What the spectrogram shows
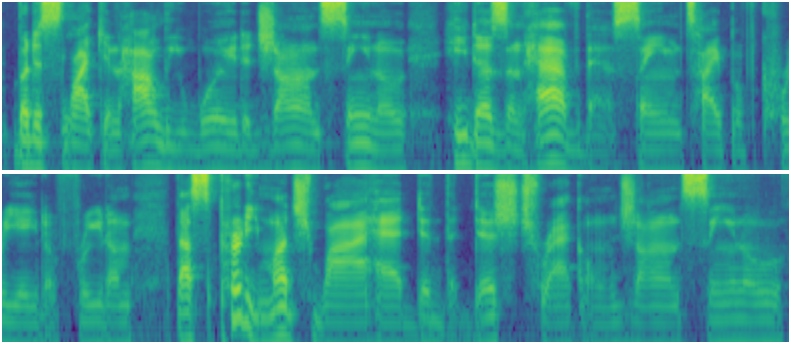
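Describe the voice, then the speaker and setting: A young man in his twenties talks to his viewers in a relaxed livestream, circling back to the same points again and again. His delivery is slow and unhurried, his voice bright and forward, and the sound is dry and close with no room around it. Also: lowish voice, no echo. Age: 20s. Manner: repetitive, restates each point, calls out viewers by name. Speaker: YouTuber and rapper. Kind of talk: casual livestream chat with viewers.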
